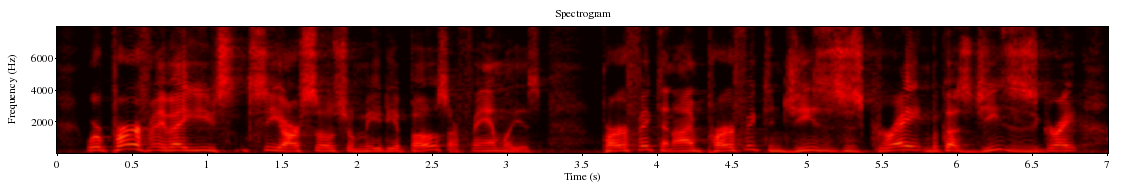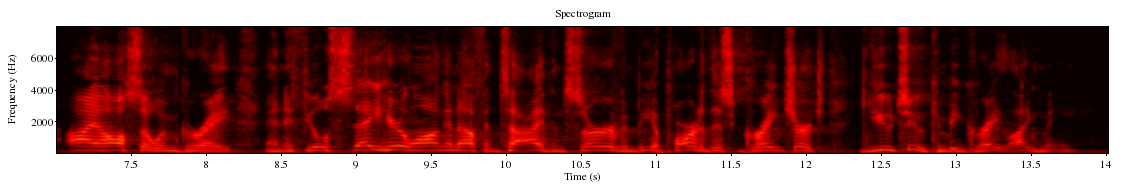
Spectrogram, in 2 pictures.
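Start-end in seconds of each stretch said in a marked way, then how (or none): none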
